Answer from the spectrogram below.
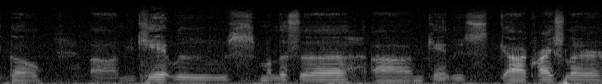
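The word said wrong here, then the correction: Chyler: if I said her name right. – Skylar. – Skylar. Chrysler.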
